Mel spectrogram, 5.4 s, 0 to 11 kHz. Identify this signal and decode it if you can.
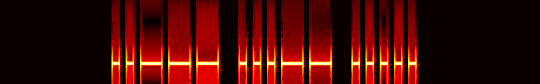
Morse code, heard as a keyed tone, about 17 wpm, 700 Hz. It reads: 235
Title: Common Cut Numbers - 3-Digit 17wpm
